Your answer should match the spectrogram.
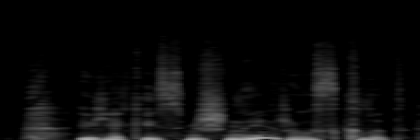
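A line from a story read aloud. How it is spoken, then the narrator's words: Exclaiming. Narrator (Ukrainian): вигукнула Аліса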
